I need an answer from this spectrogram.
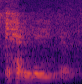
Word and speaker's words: Kellie: Do you pronounce Kelly just as Kelly, like other Kelly? You don't somehow emphasize the fact it's spelled differently? No.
